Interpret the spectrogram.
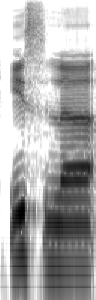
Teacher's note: را کو لام کے ساتھ ملانا ہے، را کے اوپر زبر ہے، موٹا کرنا ہے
